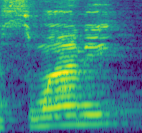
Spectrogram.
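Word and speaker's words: swai: making some garlic butter sway. Some people call it sway, some people call it swanny.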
